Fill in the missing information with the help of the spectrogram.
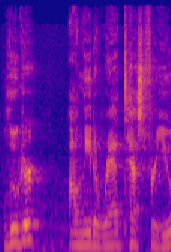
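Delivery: ordinary talk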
